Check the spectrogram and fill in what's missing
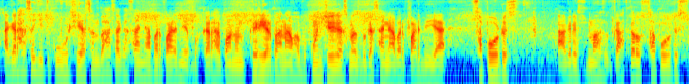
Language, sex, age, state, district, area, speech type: Kashmiri, male, 18-30, Jammu and Kashmir, Kulgam, rural, spontaneous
